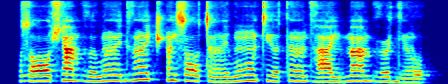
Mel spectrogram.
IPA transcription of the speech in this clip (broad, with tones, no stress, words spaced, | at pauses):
zɔː˩ɕã˧bʱɵ˩ βə̃ː˧e̯dʱə̃ː˥e̯ t͡ʃʼə̃˥jzɔ˧o̯tə̃ː˩e̯βõː˥ tʲəː˧ tə̃ː˥dʱaː˧j mã˥bʱə˞˧ dʲə̃˩o̯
